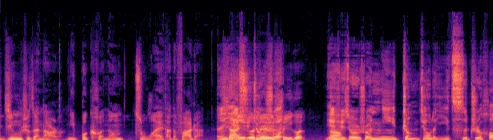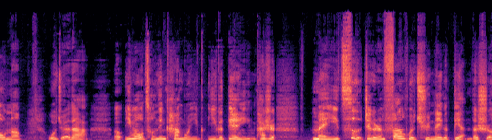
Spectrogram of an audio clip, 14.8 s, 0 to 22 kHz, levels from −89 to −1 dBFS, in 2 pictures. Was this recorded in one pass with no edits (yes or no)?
no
